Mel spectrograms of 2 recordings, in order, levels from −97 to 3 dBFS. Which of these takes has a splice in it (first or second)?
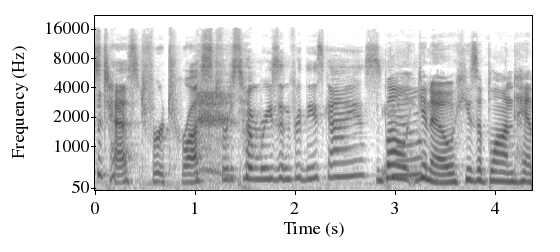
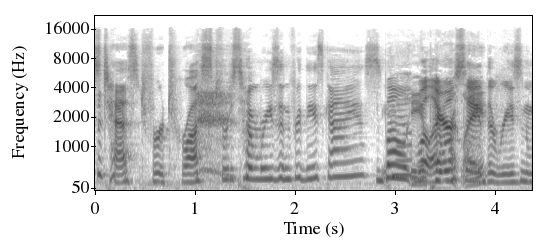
second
